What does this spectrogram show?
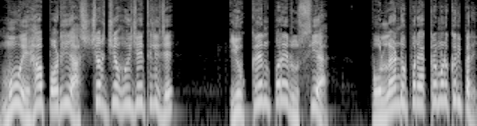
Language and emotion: Odia, surprised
